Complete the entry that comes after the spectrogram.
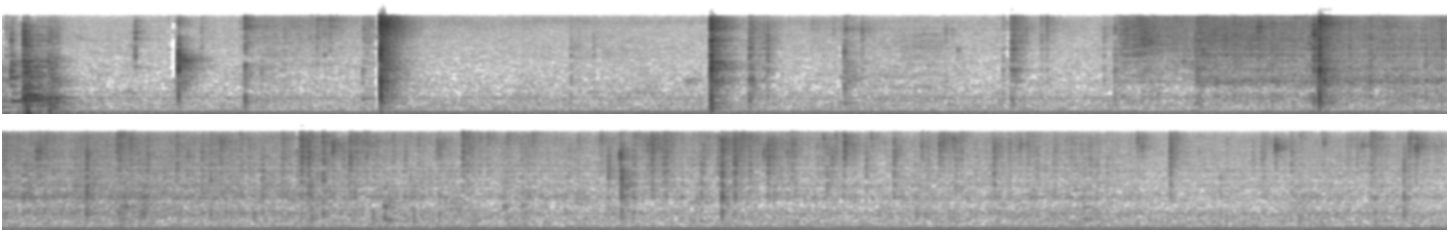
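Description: Egg-battered mushroom slices sizzling in hot oil in an electric fryer pot; the sizzle swells about five seconds in. A few sharp clacks of chopsticks on the pot and steel bowl, the loudest about two seconds in.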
